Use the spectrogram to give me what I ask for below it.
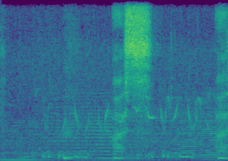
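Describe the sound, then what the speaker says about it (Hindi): An injured bird, wounded by an arrow, gives soft repeated cooing calls close by in short mournful phrases, with a brief higher chirp partway through. "उसके रस से इस घायल पंछी का उपचार हो सकता है"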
